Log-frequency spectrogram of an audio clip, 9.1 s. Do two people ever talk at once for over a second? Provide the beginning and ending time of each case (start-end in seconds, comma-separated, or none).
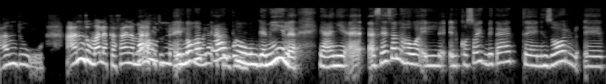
2.0-3.7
